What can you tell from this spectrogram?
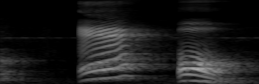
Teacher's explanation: এ, অ, এই দুটি স্বরধ্বনি উচ্চারণের সময় জিহ্বাগ্র মুখবিবরের মধ্যে সর্বনিম্ন যে বিন্দু রয়েছে তার থেকে 2/3 ঊর্ধ্বে অবস্থান করছে, তাই এদেরকে বলছে নিম্ন মধ্য স্বরধ্বনি।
